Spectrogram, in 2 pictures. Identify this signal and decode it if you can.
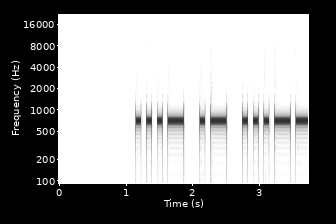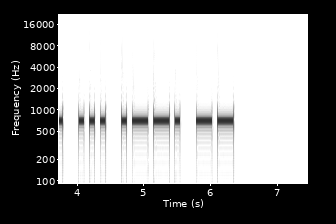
Morse code, heard as a keyed tone, about 15 wpm, 700 Hz. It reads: VA3SPM
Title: DXCC-100 Call Signs - 6 Characters - Repeated 3x - 15wpm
